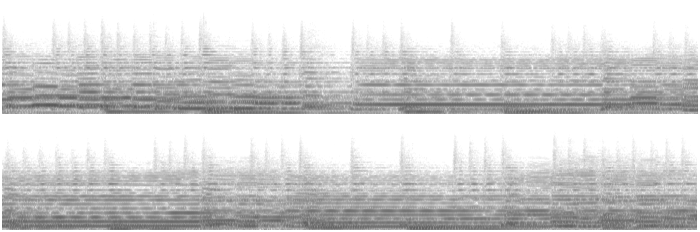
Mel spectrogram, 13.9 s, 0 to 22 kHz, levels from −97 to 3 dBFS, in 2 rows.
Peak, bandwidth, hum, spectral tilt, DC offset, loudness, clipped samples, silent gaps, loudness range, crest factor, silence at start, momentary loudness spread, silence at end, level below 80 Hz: -26 dBFS; 10 kHz; none; -9 dB/octave; under 0.1%; -40 LUFS; under 0.1%; none; 2 LU; 12 dB; 0 s; 4 LU; 0 s; -54 dBFS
